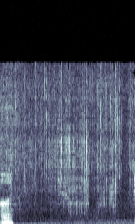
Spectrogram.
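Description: A man's brief "mm-hmm" through a mouthful, then faint biting and chewing of a tortilla wrap over a low steady hum.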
